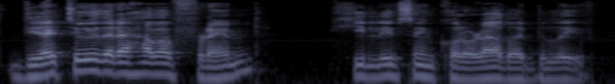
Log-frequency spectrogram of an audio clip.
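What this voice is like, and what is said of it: Speaks English with an accent. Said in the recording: “You have an accent.”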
